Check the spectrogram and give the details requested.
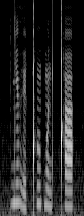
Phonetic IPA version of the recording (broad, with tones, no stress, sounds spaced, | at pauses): dʲ ɐ̃˦ ɦ e˨ ǃʰ ũ˦ ɓ õ˦ d ǃʰ a˦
